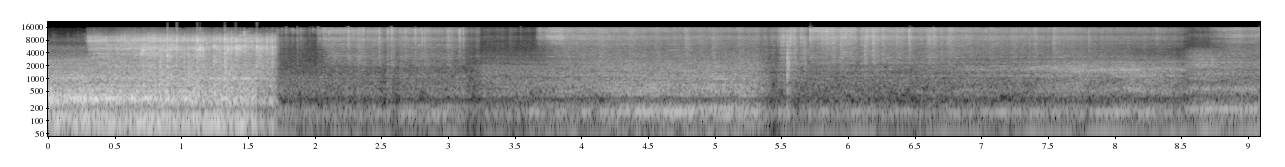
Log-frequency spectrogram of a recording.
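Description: Banana-flower patties sizzling in a little oil on a hot iron tawa. The hiss breaks off and returns abruptly several times.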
